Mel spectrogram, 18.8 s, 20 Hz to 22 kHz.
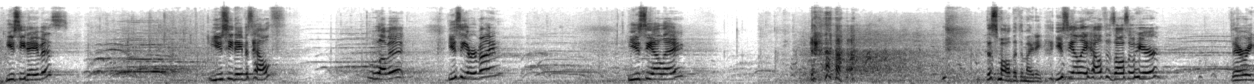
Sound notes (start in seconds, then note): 1.2 cheers and applause; 4.5 cheers and applause; 7.8 cheers and applause; 10.8 cheers and applause; 11.7 laughs; 17.4 cheers and applause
